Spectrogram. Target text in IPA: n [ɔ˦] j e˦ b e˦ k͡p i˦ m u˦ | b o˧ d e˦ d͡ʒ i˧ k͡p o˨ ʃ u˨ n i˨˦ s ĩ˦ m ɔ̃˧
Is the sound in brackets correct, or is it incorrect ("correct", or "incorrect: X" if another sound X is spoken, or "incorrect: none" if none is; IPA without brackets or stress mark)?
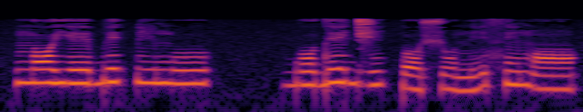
correct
